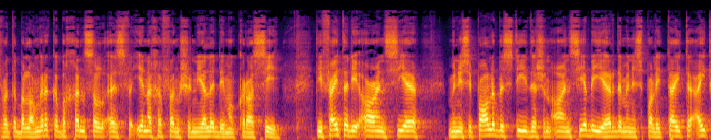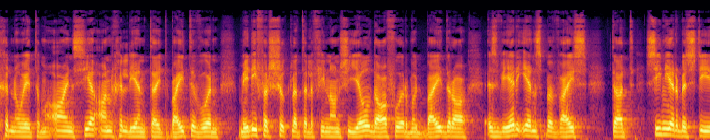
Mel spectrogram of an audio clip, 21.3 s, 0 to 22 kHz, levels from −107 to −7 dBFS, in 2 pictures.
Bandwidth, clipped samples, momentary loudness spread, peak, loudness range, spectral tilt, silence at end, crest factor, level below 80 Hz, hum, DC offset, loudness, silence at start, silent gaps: 13.5 kHz; under 0.1%; 6 LU; 0 dBFS; 2 LU; -5.5 dB/octave; 0 s; 14 dB; -48 dBFS; none; under 0.1%; -14 LUFS; 0 s; none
